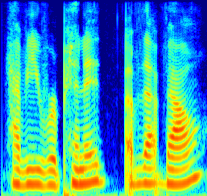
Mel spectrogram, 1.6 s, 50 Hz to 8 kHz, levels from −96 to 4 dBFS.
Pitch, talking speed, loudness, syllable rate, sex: 185 Hz, 230 wpm, -17 LUFS, 6.5 syllables/s, female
